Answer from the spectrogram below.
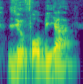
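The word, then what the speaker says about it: zoophobia: और professional English language में बोलते हैं जूफोबिया। जूफोबिया जूफोबिया जूफोबिया जूफोबिया।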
